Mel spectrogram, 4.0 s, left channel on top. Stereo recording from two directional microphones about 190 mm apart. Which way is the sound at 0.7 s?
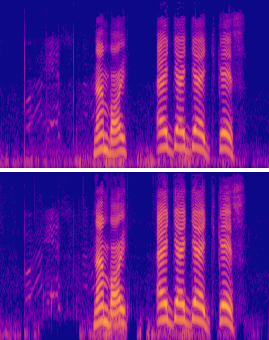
35° right (ahead or behind).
